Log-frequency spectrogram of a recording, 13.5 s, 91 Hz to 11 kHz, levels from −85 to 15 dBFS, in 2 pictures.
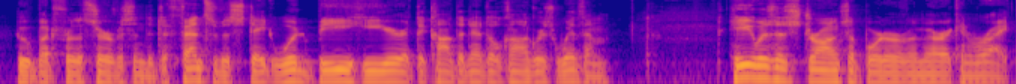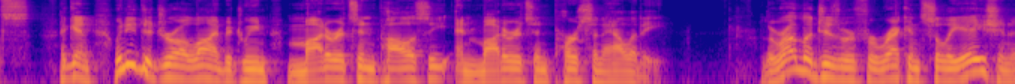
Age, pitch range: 40-59, 90-120 Hz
